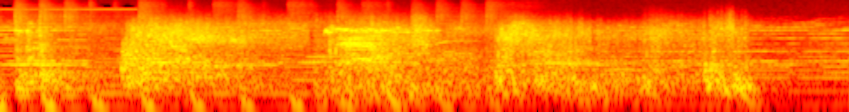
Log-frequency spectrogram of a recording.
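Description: Cartoon sound effects of metal vehicles slamming and crashing together, several loud crashes a second or so apart, with an action music score underneath.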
